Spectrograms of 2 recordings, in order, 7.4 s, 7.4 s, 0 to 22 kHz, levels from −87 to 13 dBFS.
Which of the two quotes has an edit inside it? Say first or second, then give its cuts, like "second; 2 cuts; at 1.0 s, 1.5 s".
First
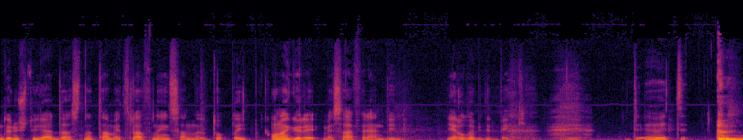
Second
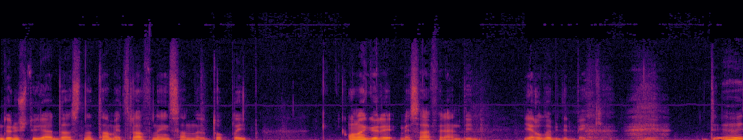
first; 1 cut; at 2.6 s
